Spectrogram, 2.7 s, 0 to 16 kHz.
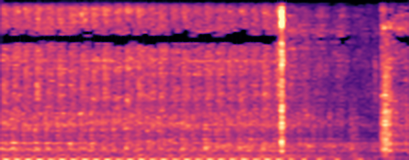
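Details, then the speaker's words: Yamaha FZS-V3 motorcycle at about 31,979 km, exhaust outlet blocked to hear the engine: low even thumping idle, no knocking or rattle, then dies away; engine sounds healthy with little noise. "আমি যদি এই এক্সস্টটা বন্ধ করে দিই তাহলে আমার ইঞ্জিনের সাউন্ডটা দেখেন, খুব বেশি একটা নয়েজ কিন্তু নাই।"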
